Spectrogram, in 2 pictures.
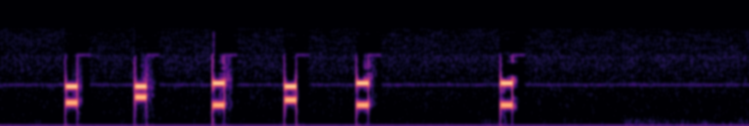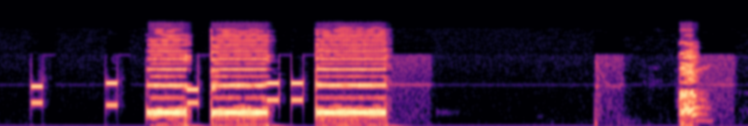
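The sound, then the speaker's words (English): A series of short, evenly spaced keypad beeps gives way to several loud, buzzy bursts of a telephone line ringing, followed by a brief rough noise near the end. “We're having a bit of a problem with the phone, so just be patient with us.”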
